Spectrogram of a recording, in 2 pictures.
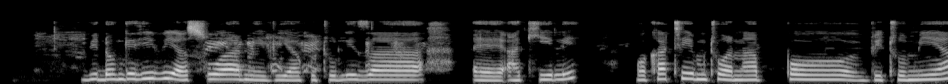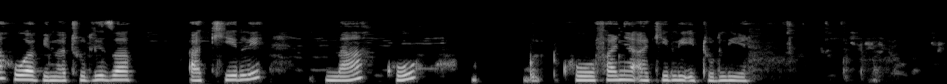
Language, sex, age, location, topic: Swahili, female, 25-35, Kisii, health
